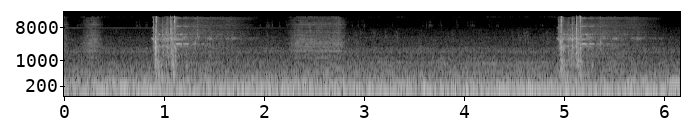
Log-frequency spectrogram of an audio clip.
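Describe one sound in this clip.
A menu clicks sharply, twice.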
